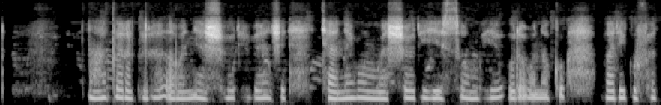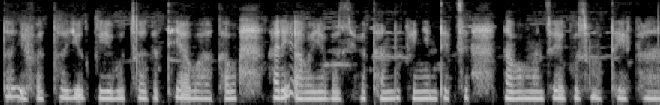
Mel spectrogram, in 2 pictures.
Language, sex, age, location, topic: Kinyarwanda, female, 25-35, Nyagatare, education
